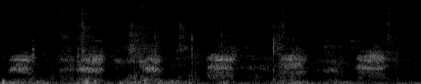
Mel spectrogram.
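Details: An eight-month-old American Bulldog x Lurcher puppy, dam a performance-type American Bulldog and sire a Saluki x BullWhippet, gives short tonal yelping barks, about six evenly spaced bursts in four seconds, over steady background rustle.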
